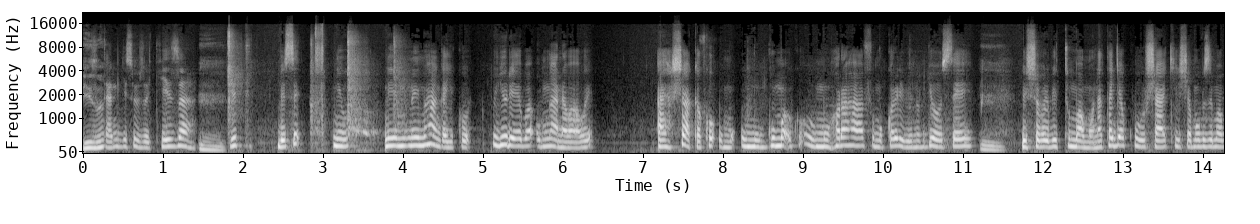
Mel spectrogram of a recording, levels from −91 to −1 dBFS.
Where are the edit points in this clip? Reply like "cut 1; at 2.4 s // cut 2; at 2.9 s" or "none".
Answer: cut 1; at 2.1 s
